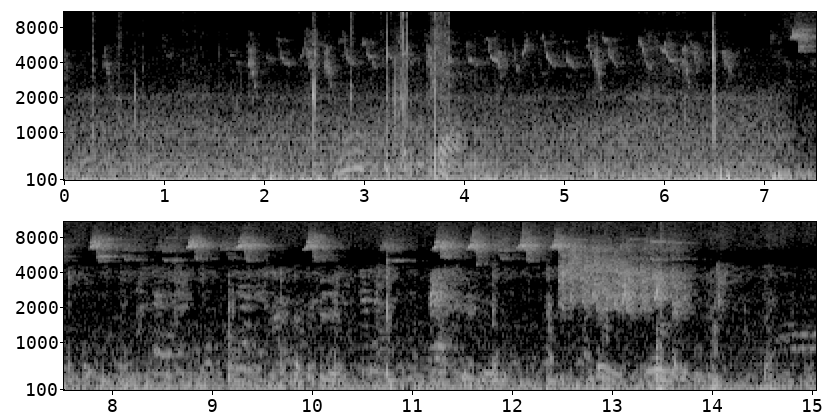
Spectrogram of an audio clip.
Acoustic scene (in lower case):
park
